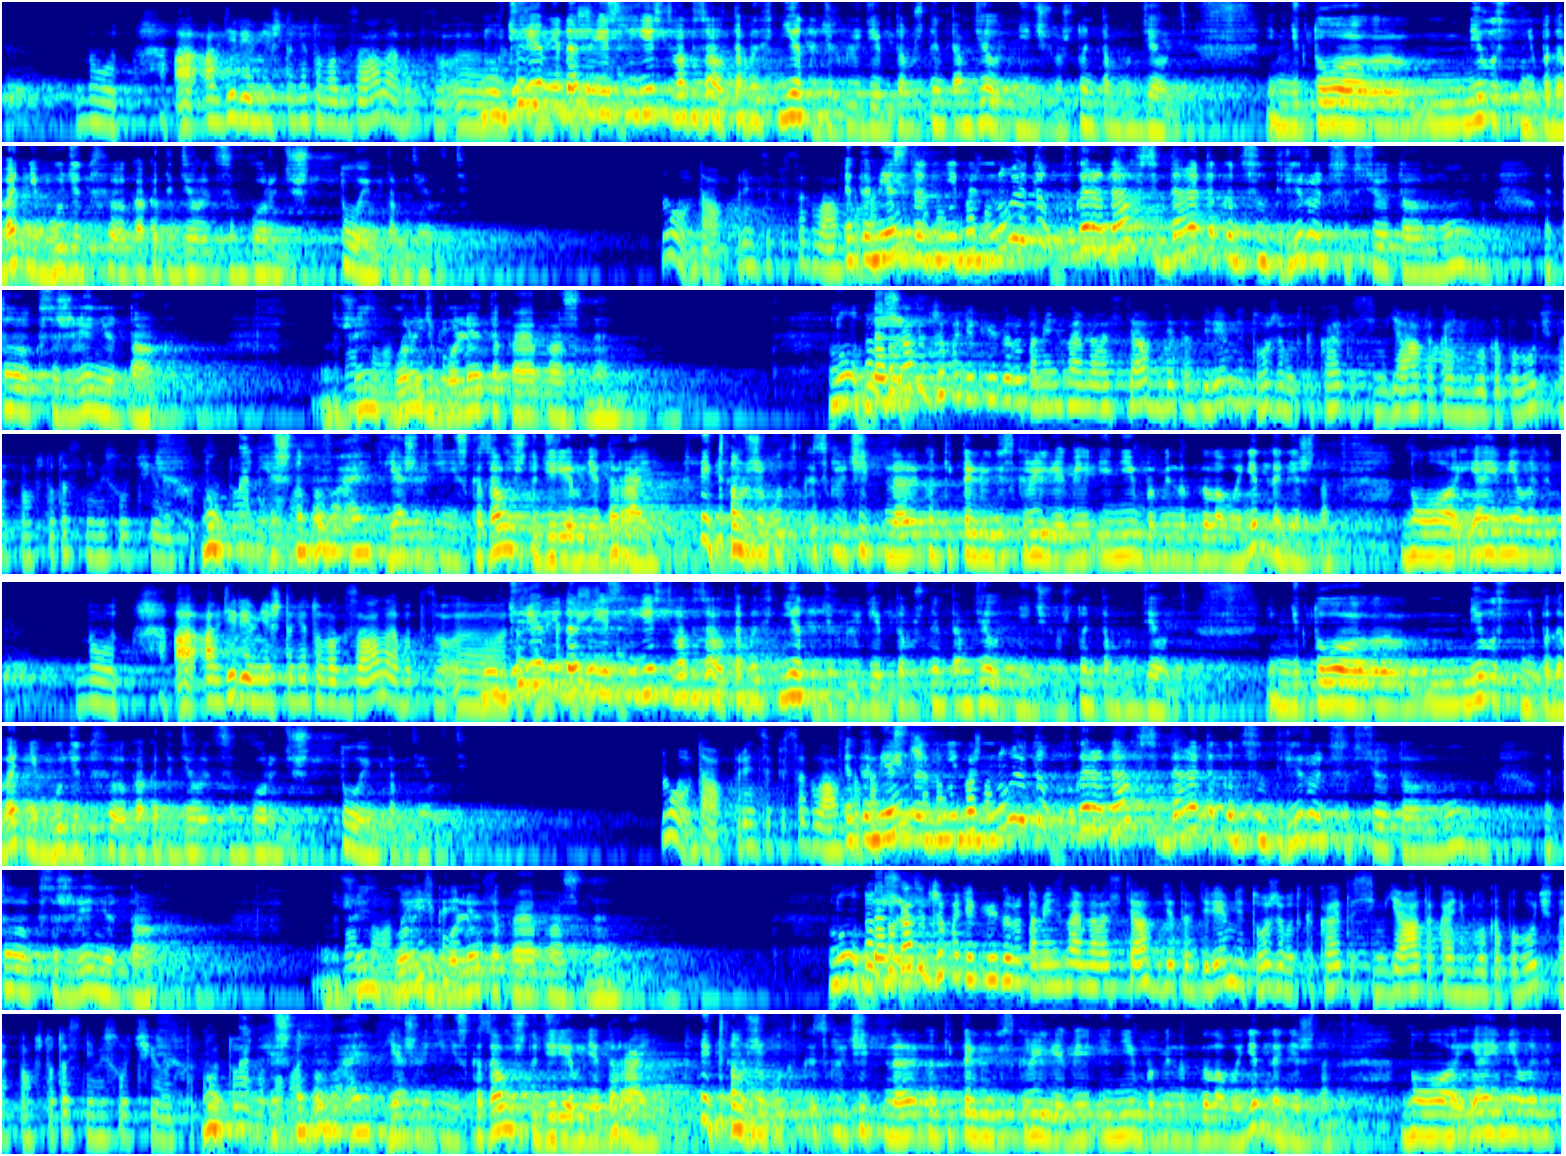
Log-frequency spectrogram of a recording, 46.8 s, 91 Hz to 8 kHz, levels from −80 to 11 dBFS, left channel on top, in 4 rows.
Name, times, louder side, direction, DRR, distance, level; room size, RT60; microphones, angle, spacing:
voice 1, 0.6-4.4 16.7-19.0 26.0-26.9 29.9-36.4 36.9-37.4 40.7-40.8 44.6-44.7, right 4 dB, 85° right, 12 dB, 1.0 m, -27 dB
voice 2, 3.6-14.0 14.3-15.0 18.0-22.9 23.3-24.6 25.8-28.1 29.6-30.2 36.3-40.1 40.4-46.8, equal, 15° left, 9 dB, 1.4 m, -23 dB
29.5 x 21.5 x 8.9 m, 2.1 s
head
